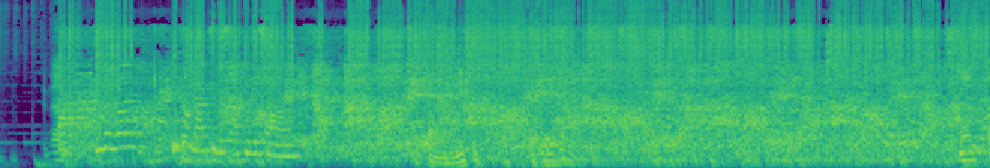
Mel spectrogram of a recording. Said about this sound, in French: mais pile à ce moment-là, un un bruissement monte de la foule. Et qu'est-ce que le public se met à crier Macron démission.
